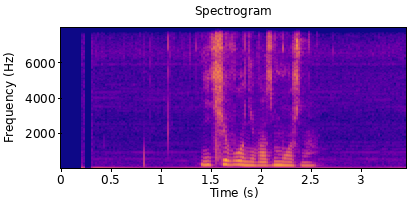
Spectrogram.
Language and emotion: Russian, angry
